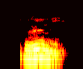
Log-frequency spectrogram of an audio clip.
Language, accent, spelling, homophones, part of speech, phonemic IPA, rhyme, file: English, Southern England, rheumy, roomy / Rumi, adjective, /ˈɹuːmi/, -uːmi, LL-Q1860 (eng)-rheumy.wav
- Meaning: Of, relating to, or made of rheum (“thin or watery discharge of mucus or serum”); watery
